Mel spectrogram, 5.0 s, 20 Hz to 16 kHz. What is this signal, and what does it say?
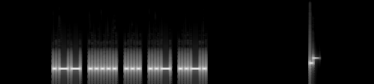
Morse code, heard as a keyed tone, about 30 wpm, 700 Hz. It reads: W5SUF
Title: USA Call Signs 30wpm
